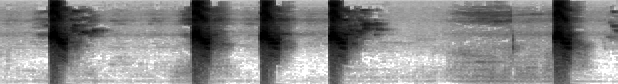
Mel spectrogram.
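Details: Long-tailed shrike singing actively, used as a lure recording to stir other birds: five loud, harsh, rasping bursts, each under half a second, at irregular gaps over six seconds, with no other sounds.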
